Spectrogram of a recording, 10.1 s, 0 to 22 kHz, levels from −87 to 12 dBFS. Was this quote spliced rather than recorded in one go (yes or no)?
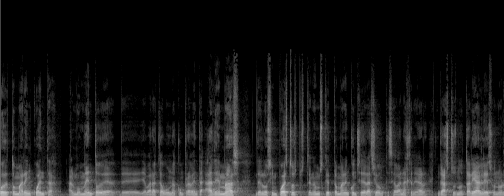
yes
